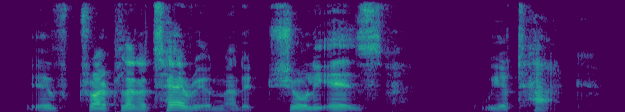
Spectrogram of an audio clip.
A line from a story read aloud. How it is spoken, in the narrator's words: coldly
